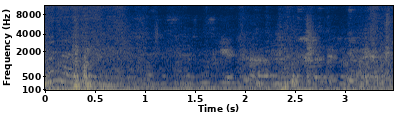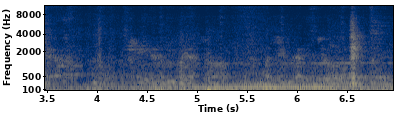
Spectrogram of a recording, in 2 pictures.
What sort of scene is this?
bus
